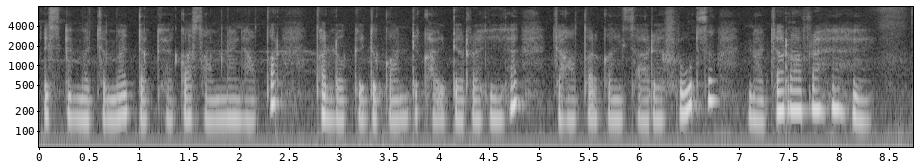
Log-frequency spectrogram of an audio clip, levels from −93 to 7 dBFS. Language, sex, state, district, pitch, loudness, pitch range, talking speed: Hindi, female, Rajasthan, Jaipur, 160 Hz, -19 LUFS, 150-185 Hz, 165 wpm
